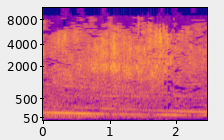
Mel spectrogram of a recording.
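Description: Propeller-driven piston-engine fighter plane flying past, its engine drone loudest about half a second in and dropping in pitch as it passes.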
